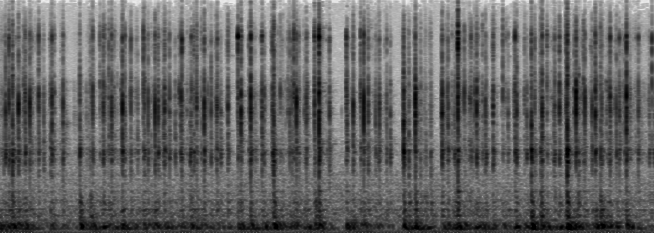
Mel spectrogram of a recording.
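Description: Fingertips type steadily on a backlit mechanical keyboard with dark plastic keycaps. The result is a fast, continuous stream of short, bright clacks with a soft low thud beneath each keystroke, broken by brief pauses around the middle.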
